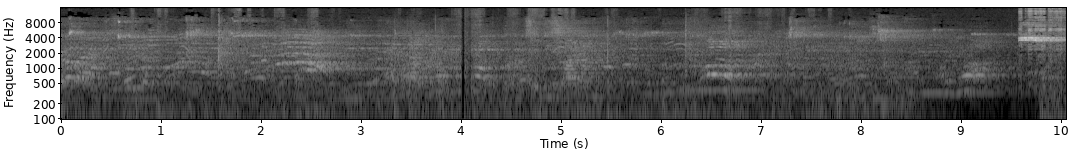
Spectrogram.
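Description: A basketball bouncing on a hardwood gym floor amid the echoing shouts and chatter of players and spectators in a large hall. A sudden loud, shrill sound comes near the end.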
